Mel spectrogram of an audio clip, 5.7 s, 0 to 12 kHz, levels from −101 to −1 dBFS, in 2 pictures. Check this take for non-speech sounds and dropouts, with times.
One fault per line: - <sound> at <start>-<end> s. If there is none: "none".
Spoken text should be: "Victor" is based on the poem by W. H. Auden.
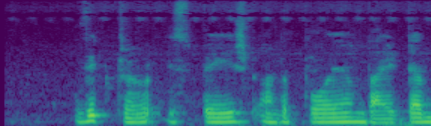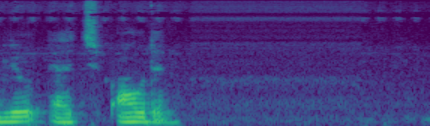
none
